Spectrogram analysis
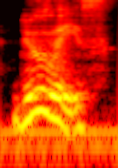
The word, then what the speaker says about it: Doulies: Yes, now maybe I can pronounce it. Julie's. It rhymes with Julie.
